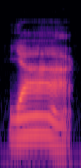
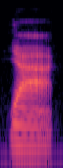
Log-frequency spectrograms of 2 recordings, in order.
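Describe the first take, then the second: First: The word is said on a falling tone. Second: The word is said on a low tone. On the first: "it would be a falling tone" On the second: "it becomes a low tone"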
